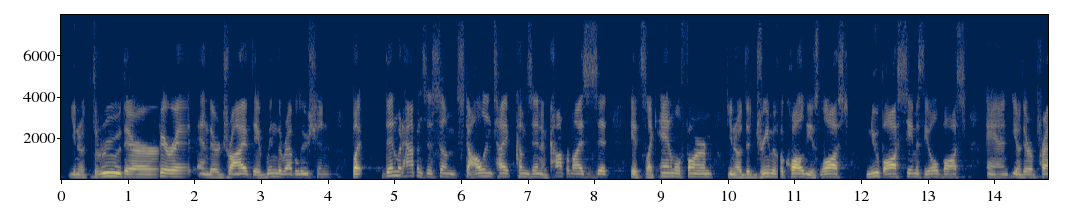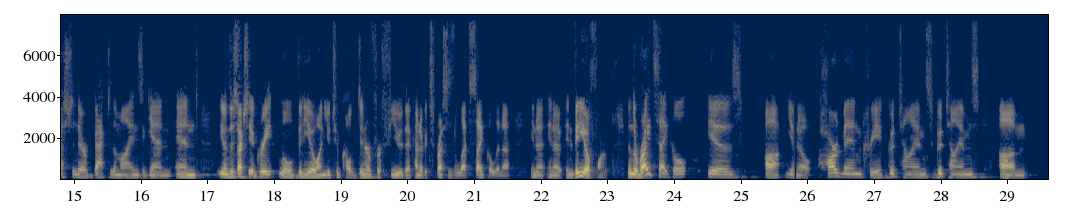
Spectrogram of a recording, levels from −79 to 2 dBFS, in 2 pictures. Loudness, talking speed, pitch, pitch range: -26 LUFS, 210 wpm, 130 Hz, 120-145 Hz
